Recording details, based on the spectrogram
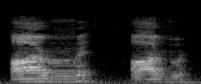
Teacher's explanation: टंग को आपने पैलेट से लगाना है और थ्रिल देनी · आर टंग ऊपर लग रही, थ्रिल कर रही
